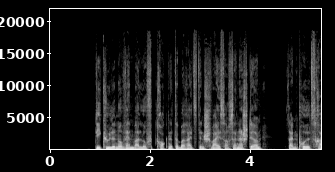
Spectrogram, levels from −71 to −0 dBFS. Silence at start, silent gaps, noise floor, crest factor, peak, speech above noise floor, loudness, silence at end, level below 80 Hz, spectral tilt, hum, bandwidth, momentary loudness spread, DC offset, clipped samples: 0.9 s; none; under -90 dBFS; 16 dB; -2 dBFS; over 72 dB; -19 LUFS; 0 s; -36 dBFS; -5.5 dB/octave; none; 19 kHz; 7 LU; under 0.1%; under 0.1%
